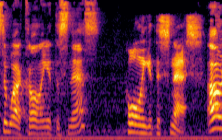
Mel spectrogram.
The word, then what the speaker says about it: NES: Japan the Nintendo and the NES actually is supposed to be pronounced Ness because we don't know why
